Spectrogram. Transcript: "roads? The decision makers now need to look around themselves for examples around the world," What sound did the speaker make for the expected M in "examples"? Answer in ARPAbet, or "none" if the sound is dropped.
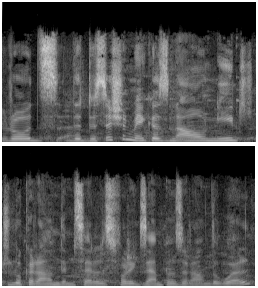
M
